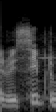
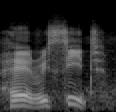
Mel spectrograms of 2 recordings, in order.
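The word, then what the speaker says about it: receipt: Next आते हैं, ये रिसिप्ट बोलते हैं, रिसिप्ट गलत है रिसीट, रिसीट, री को खींचे, रिसी पर स्ट्रेस देंगे, रिसीट, सीट, ओके, रिसीट।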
